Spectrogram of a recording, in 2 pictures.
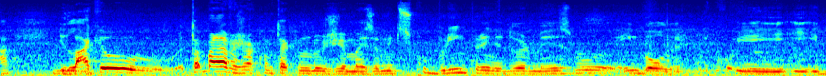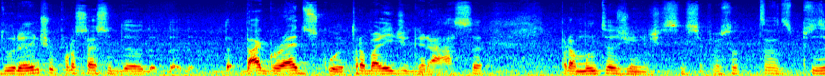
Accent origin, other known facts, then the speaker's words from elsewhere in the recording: São Paulo, Brazil; now in United States; Eu tenho quase 10 anos já nos Estados Unidos, então eu sou de São Paulo.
